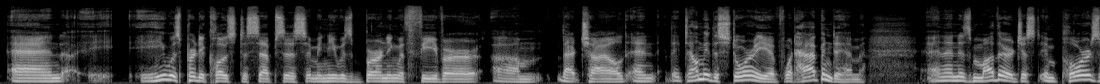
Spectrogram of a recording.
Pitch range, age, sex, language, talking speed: 145-190 Hz, 30-49, male, English, 185 wpm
